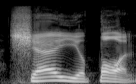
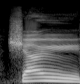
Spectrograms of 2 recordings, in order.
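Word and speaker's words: شيطان: Ya, ya sukun yang menjadi huruf lin di sini diperjelas pengucapannya betul-betul hanya menyentuh ya atau makhraj huruf ya atau menjadi betul-betul ya sukun syaitan, syaitan, syai, syai, syai. Nah, ini tidak diperkenankan.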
